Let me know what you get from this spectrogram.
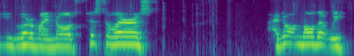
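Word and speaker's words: pistillaris: Is that like pistol on a the flower anatomy like that? Very delusaris. Yeah. Yeah. Spelled like the pistol on a on a plant.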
